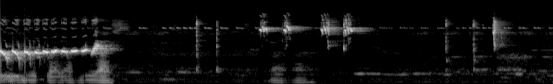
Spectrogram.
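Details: White-rumped shama, Nias bloodline, at dawn around 5:30 while being dewed, gives short scattered bursts of high sharp whistles and chips; a man speaks at the start. Voice still hoarse, not yet at full power, moulting, upper bill broken.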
